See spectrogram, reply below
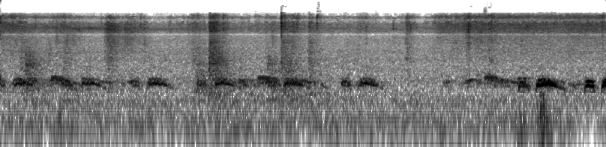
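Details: Spotted doves giving steady, overlapping, soft hollow coos, with a louder clearer arched coo near the end and occasional faint clicks.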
